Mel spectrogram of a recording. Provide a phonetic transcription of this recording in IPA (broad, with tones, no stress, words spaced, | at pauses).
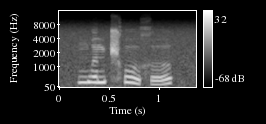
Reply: mwə˥nʈ͡ʂʰo˥˩ʊ̯xɤ˧˥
